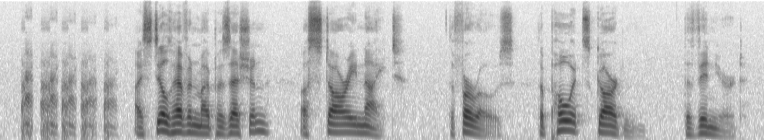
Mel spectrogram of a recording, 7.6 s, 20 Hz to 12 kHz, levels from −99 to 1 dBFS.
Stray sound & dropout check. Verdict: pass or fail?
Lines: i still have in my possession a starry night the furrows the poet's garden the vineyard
fail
